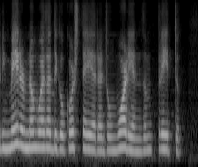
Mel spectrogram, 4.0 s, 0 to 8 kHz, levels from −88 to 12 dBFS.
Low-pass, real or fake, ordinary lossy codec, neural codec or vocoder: none; fake; none; codec, 16 kHz, 0.2 kbps, FocalCodec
